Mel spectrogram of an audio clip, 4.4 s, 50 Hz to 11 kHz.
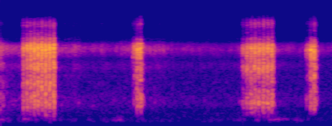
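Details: Ringed bush-cricket, Rhacocleis annulata, at Biedermannsdorf, Austria, 8 August 2022, picked up with a Pettersson D 100 ultrasound detector: two buzzy pulsed bursts, each about half a second, each followed by a short single chirp, over a steady high electronic whine.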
